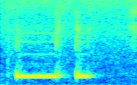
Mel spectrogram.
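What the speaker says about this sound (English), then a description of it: "I'm going to phone Jane." Two DTMF telephone keypad tones, a long one then a short one, sound clearly and alone while a phone number is dialed to call a friend.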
